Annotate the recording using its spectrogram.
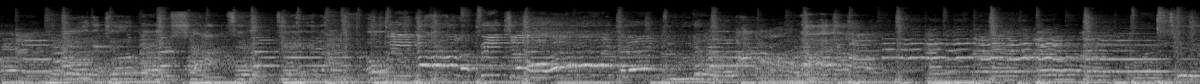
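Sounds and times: woman singing lead vocal: 0.0 - 9.0
live rock band playing: 0.0 - 12.0.

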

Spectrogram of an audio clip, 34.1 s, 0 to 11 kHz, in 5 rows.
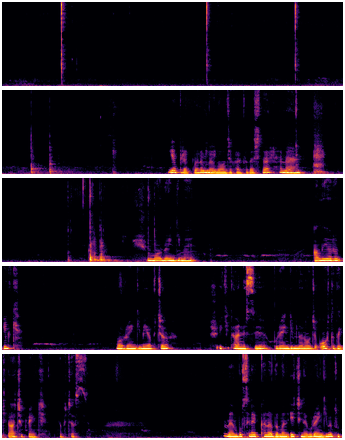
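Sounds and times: scissors snipping thread: 1.1 - 1.6, 4.0 - 4.3.

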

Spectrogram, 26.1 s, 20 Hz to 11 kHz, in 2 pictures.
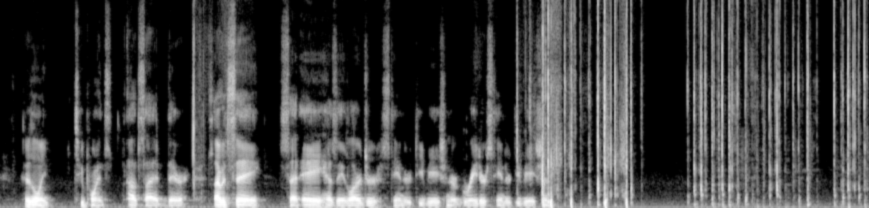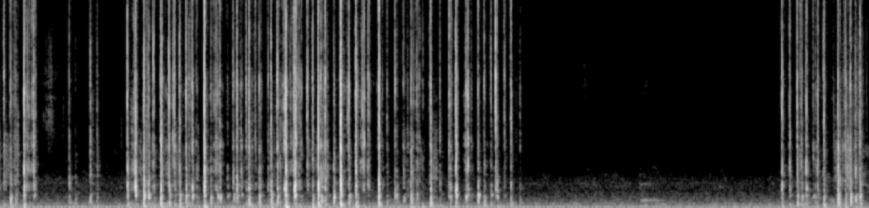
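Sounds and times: computer keyboard typing: 7.8 - 9.6, 10.3 - 20.9, 24.8 - 26.0.

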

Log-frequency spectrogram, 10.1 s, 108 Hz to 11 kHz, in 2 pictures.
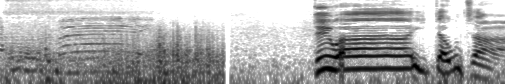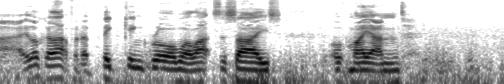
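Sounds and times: strong wind buffeting microphone: 0.0 - 10.0.

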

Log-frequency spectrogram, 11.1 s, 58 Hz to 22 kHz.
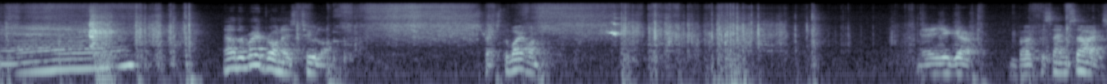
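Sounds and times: hands rubbing latex balloons: 0.0 - 2.0, 3.4 - 9.2.

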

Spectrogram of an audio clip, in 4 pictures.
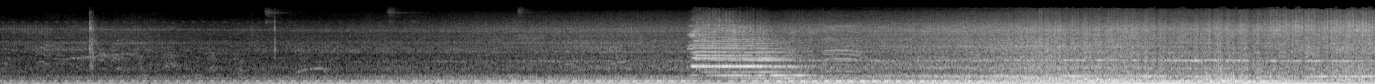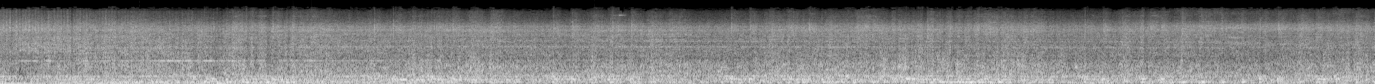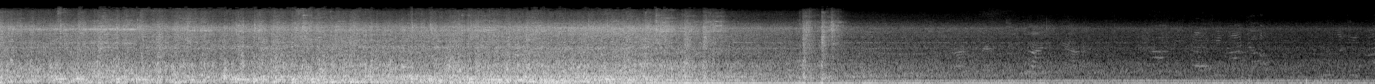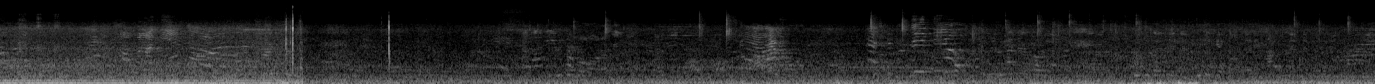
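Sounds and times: locomotive engine rumbling: 0.0 - 55.0
wheels rushing on rails: 0.0 - 55.0
train horn blast: 6.8 - 9.0, 9.9 - 16.4.

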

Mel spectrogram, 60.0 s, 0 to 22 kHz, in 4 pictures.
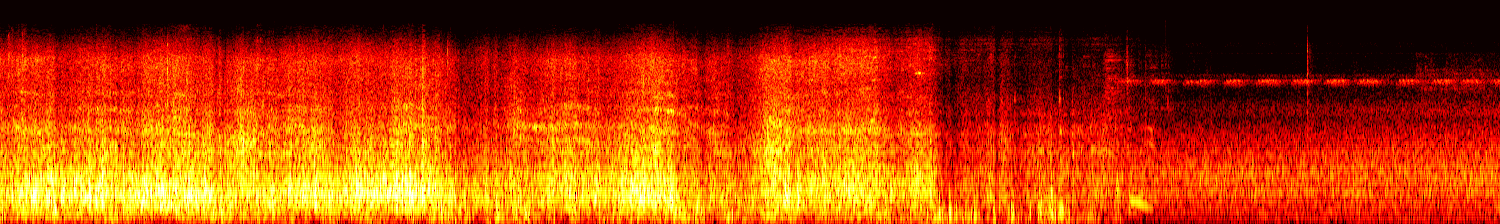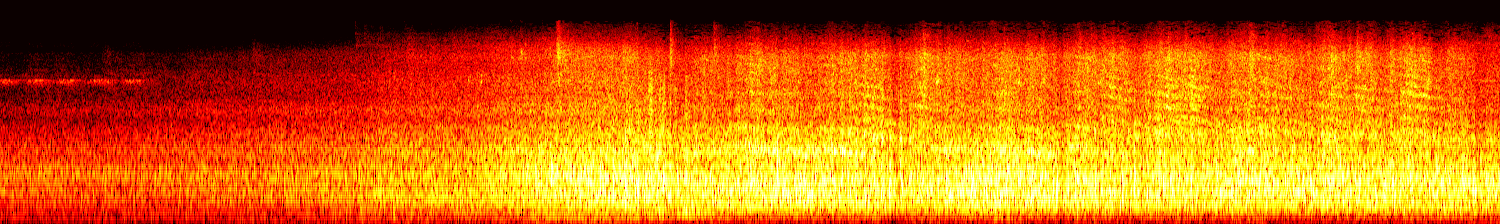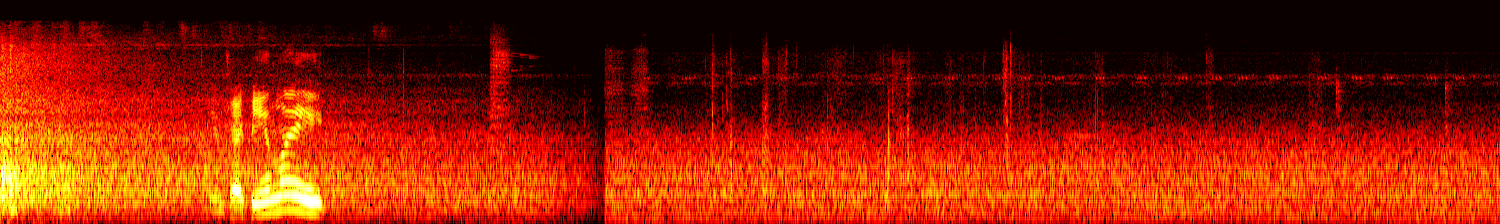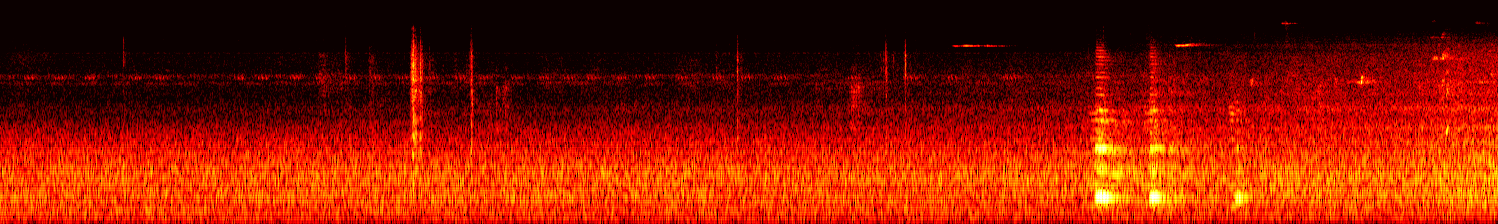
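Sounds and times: train rail roar: 0.0 - 50.1, 50.8 - 59.9
train wheels clattering: 20.2 - 30.7.

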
